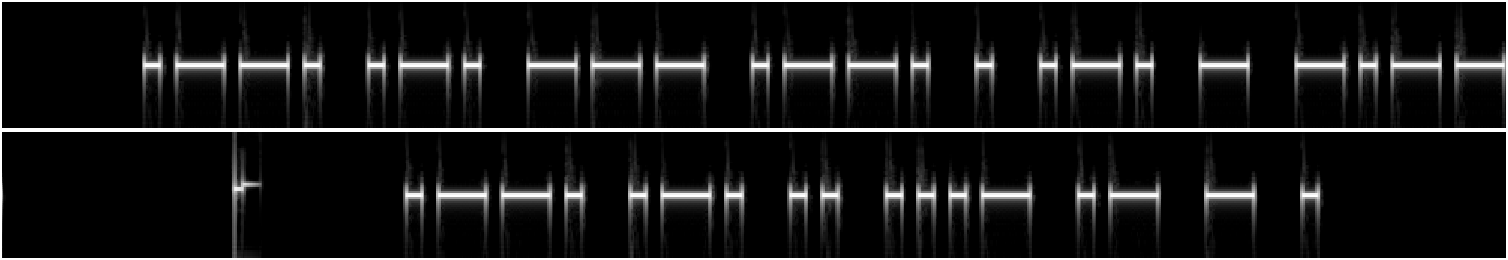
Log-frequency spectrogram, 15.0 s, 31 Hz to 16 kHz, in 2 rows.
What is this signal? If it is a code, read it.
Morse code, heard as a keyed tone, about 15 wpm, 700 Hz. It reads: PROPERTY PRIVATE
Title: Sentences from Top 1000 Words - New Word Drill - 15wpm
